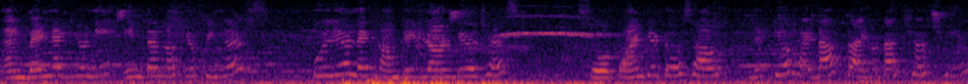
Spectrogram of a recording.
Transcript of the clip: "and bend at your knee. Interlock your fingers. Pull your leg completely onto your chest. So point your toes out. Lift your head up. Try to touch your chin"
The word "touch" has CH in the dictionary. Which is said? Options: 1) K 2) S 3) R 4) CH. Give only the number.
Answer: 4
